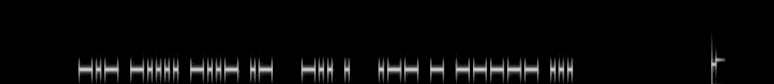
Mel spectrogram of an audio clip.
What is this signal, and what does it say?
Morse code, heard as a keyed tone, about 28 wpm, 700 Hz. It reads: K6XA DE WT0S
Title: USA Callsign DE Callsign - 4 Characters - 28wpm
